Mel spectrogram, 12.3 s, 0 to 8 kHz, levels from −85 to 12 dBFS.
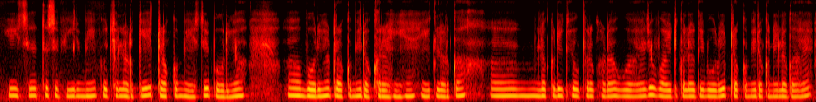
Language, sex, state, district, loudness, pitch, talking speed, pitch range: Hindi, female, Bihar, Darbhanga, -27 LUFS, 190 Hz, 170 wpm, 185-200 Hz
